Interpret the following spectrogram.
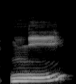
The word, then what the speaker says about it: knee: k so knife we don't pronounce the k knee we don't pronounce the k knowledge we don't pronounce the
